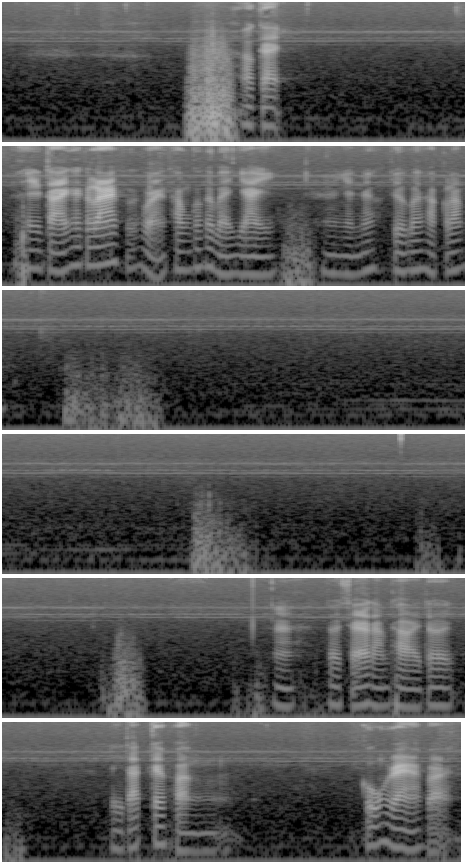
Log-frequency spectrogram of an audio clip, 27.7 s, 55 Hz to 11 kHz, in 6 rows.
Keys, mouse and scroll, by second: 0.2 scroll up 1, 1.0 middle click, 1.4 shift+middle click, 3.8-4.1 scroll up 1, 4.1 middle click, 4.6 shift+middle click, 5.4-5.9 scroll down 1, 7.5 click, 7.9 middle click, 8.2 scroll up 1, 9.0 Tab, 12.7 click, 13.5-14.0 scroll down 1, 14.0 middle click, 14.6 scroll up 1, 17.6 middle click, 18.1 scroll up 1, 18.8 middle click, 19.4 scroll down 1, 19.7 middle click, 20.1 shift+scroll up 1, 20.7 middle click, 21.0 scroll up 1, 22.0 shift+middle click, 22.4 scroll up 1, 22.9 middle click, 25.9 shift+middle click, 26.7-27.1 scroll down 1, 27.1 middle click.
